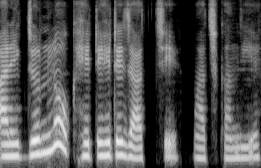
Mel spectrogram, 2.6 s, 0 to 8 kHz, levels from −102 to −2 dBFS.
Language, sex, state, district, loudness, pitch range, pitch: Bengali, female, West Bengal, Jhargram, -19 LUFS, 185-235 Hz, 215 Hz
